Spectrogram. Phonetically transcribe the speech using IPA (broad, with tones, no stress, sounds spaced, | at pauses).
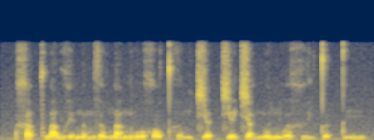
x a˦˥ t̚ k w a̰˧˨ w ɣ ḛ˧˨ n ə̰˧˥ m z ə˨˦ w n a̰˧˥ n v o̰˧˥ x ɔ˧˩ t̪ʰ ə̤˨˩ m t͡ɕ ɛ˨˩ t̚ t͡ɕ e˧ t͡ɕ a̰˧˨ j n o˧˩ ɲ u˧ ə̯ x ɨ̤˨˩ j t̪ ə˨˩ t̚ t̪ i˧˩˨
